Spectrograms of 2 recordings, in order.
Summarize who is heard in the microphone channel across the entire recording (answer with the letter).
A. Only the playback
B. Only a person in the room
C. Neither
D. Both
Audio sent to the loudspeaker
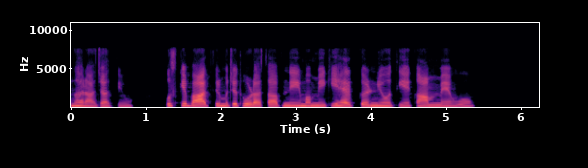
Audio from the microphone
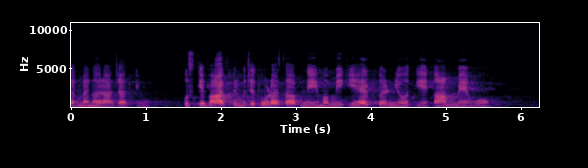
A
